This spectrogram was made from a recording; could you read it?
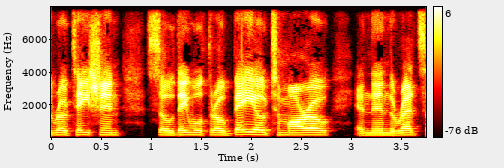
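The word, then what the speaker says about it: Bello: But Brian Bayo, sorry, I know I said the wrong pronunciation, can't keep track. But Bayo, he is going to be coming into this game not having pitched his greatest.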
